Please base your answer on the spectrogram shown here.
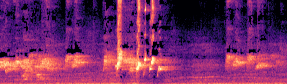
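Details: Kích bổi style song of a red-whiskered bulbul used to trigger singing: soft warbling, then a loud chattering burst of sharp chirps, followed by quieter rolling phrases.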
